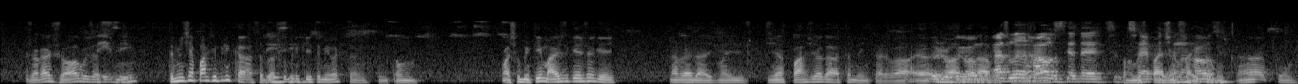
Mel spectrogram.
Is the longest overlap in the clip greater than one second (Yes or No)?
Yes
